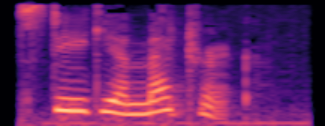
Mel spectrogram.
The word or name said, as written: stoechiometric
